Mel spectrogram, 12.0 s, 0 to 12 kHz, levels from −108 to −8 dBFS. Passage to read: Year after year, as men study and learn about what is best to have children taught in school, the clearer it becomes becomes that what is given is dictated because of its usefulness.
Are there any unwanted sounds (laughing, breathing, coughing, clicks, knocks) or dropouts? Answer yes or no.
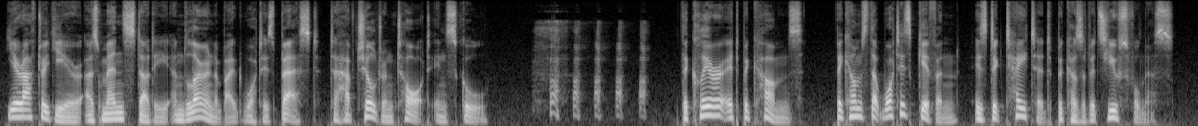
yes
